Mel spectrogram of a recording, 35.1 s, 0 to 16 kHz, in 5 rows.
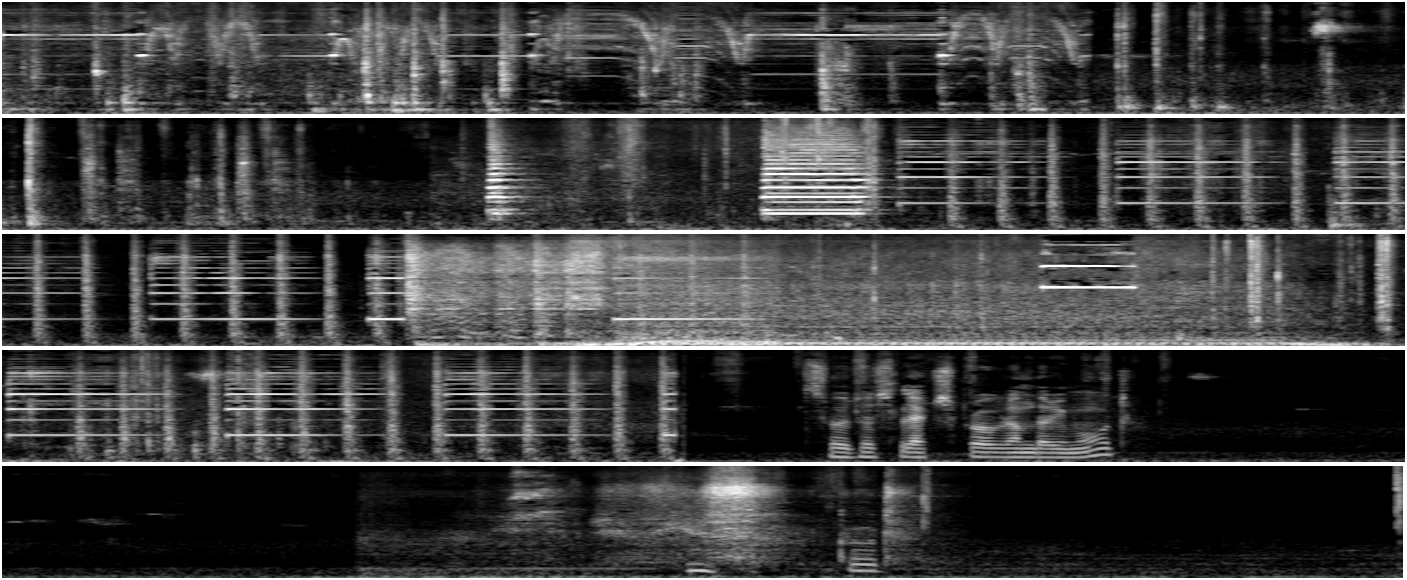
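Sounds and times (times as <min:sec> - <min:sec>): car warning chime: 0:11.4 - 0:18.1.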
